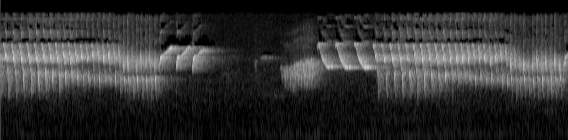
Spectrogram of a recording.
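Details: Belgian canary in full, powerful song: long dense rolling trills, a brief silent gap after short whistled notes, then a fast metallic rattle of rapidly repeated notes returning.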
